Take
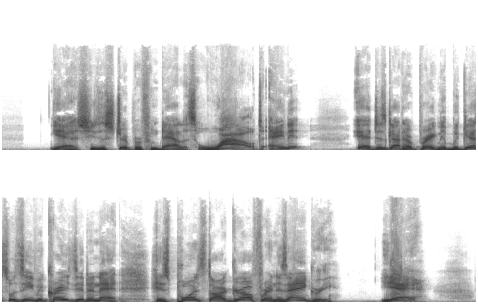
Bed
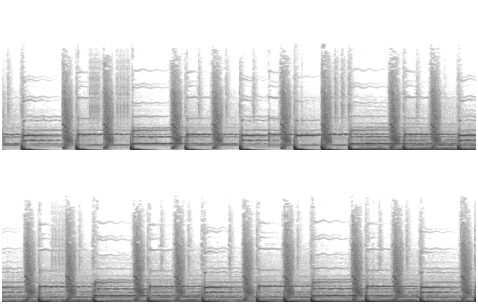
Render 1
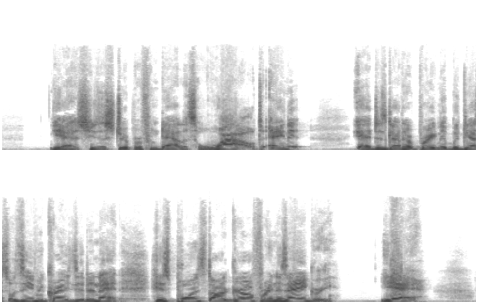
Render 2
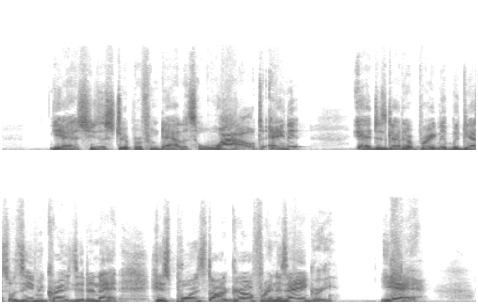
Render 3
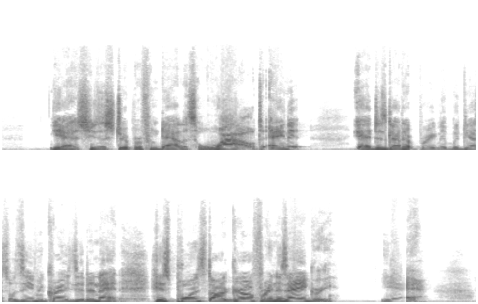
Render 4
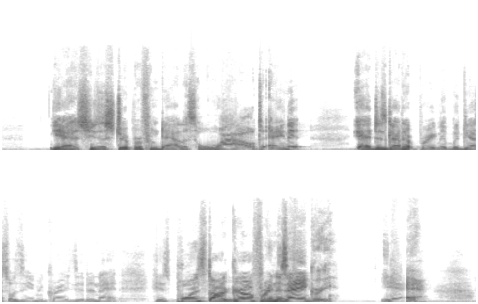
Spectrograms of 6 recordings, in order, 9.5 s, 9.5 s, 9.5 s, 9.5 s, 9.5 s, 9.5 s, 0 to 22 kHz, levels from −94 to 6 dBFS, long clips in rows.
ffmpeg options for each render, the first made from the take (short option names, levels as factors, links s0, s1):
-af "flanger=delay=2.8:depth=2.1:regen=-58:speed=0.72:shape=triangular,afftfilt=real='hypot(re,im)*cos(PI*b)':imag='0':win_size=1024:overlap=0.75"
-af "volume=0.422"
-filter_complex "[0:a]asplit=3[s0][s1][s2];[s0]atrim=end=4.07,asetpts=PTS-STARTPTS,afade=t=out:st=4.066:d=0.004:c=hsin:silence=0.211349[s3];[s1]atrim=start=4.07:end=8.78,asetpts=PTS-STARTPTS,afade=t=in:d=2.02:silence=0.211349,afade=t=out:st=3.74:d=0.97[s4];[s2]atrim=start=8.78,asetpts=PTS-STARTPTS,afade=t=in:d=0.004:c=hsin[s5];[s3][s4][s5]concat=n=3:v=0:a=1"
-filter_complex "[0:a]asettb=1/sr,asplit=3[s0][s1][s2];[s0]atrim=end=1.604[s3];[s1]atrim=start=1.6:end=2.86,asetpts=PTS-STARTPTS,afade=t=in:d=0.004:c=qsin,afade=t=out:st=1.256:d=0.004:c=qsin,acompressor=threshold=0.02:ratio=4:attack=3.2:release=140:knee=1:detection=peak[s4];[s2]atrim=start=2.856[s5];[s3][s4]acrossfade=d=0.004:c1=hsin:c2=qsin[s6];[s6][s5]acrossfade=d=0.004:c1=qsin:c2=hsin,asettb=1/sr,asplit=3[s7][s8][s9];[s7]atrim=end=7.494[s10];[s8]atrim=start=7.49:end=8.6,asetpts=PTS-STARTPTS,afade=t=in:d=0.004:c=qsin,afade=t=out:st=1.106:d=0.004:c=qsin,bass=f=250:g=-10,treble=f=4000:g=8[s11];[s9]atrim=start=8.596[s12];[s10][s11]acrossfade=d=0.004:c1=hsin:c2=qsin[s13];[s13][s12]acrossfade=d=0.004:c1=qsin:c2=hsin,asplit=3[s14][s15][s16];[s14]atrim=end=4.95,asetpts=PTS-STARTPTS,afade=t=out:st=4.67:d=0.28:silence=0.112202[s17];[s15]atrim=start=4.95:end=6.42,asetpts=PTS-STARTPTS,volume=0.112[s18];[s16]atrim=start=6.42,asetpts=PTS-STARTPTS,afade=t=in:d=0.28:silence=0.112202[s19];[s17][s18][s19]concat=n=3:v=0:a=1"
